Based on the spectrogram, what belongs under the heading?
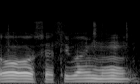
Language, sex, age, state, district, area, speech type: Odia, male, 30-45, Odisha, Ganjam, urban, spontaneous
